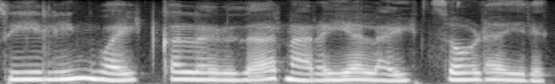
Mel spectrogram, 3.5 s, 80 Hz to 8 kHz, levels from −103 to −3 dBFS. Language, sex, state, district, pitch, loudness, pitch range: Tamil, female, Tamil Nadu, Nilgiris, 245 Hz, -13 LUFS, 230-255 Hz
